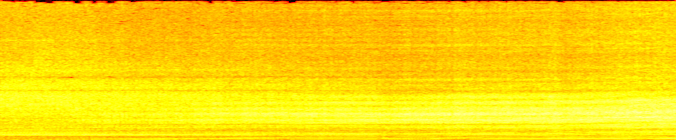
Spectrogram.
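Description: Chevrolet Malibu drag car doing a burnout: the engine revs up from about a second in and is held high while the rear tyres spin. The revs dip briefly near the middle, then climb again and hold.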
